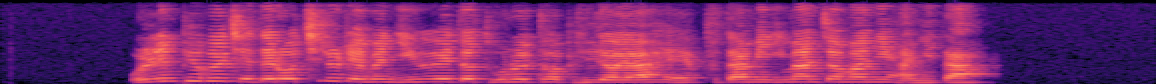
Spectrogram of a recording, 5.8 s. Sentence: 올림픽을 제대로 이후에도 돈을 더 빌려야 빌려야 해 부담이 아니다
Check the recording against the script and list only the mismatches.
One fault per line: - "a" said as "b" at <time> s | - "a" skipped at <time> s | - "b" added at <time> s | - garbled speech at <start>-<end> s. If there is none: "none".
- "치르려면" added at 1.5 s
- "빌려야" skipped at 3.2 s
- "이만저만이" added at 3.9 s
